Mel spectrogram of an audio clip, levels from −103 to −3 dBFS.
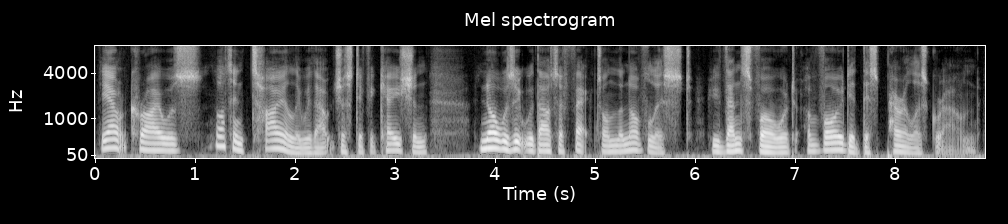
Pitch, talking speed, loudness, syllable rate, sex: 125 Hz, 140 wpm, -18 LUFS, 5.1 syllables/s, male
